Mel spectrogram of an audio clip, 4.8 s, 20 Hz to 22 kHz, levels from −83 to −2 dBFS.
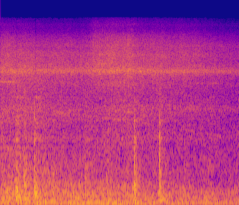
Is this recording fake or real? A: real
